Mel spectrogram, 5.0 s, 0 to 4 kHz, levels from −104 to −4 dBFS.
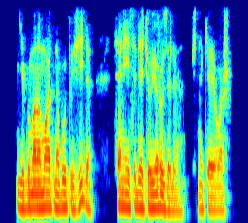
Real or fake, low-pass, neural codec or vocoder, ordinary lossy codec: real; 3.6 kHz; none; MP3, 32 kbps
